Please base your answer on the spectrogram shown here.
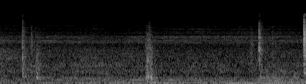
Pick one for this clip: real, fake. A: real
